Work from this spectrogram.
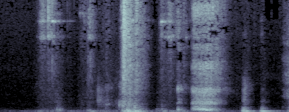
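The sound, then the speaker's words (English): A dog whimpers in a few short, uneven bursts of moderate loudness, with quiet gaps between them. “Oh yeah, poor dog. Come on. Such a hard life.”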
